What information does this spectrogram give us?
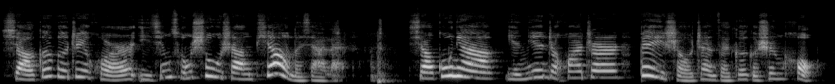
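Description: Animated high-voiced woman storyteller. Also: unhurried. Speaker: storyteller narrator. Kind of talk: animated narration for a children's radio play.

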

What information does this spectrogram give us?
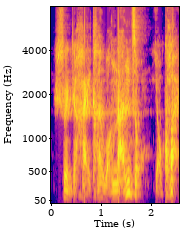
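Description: A man playing a smug, scheming murder plotter in a suspense audio drama, coaxing his lover with emphatic, deliberate instructions. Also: low-pitched, big pitch swings, a bit bright, heavily acted. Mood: insistent.

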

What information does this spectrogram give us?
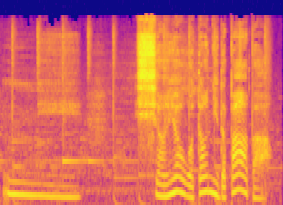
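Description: Casting: actress as tender, easily flustered young woman for radio play; unhurried, soft, hesitant delivery. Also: mid-range voice, soft background music, lightly acted. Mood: hopeful. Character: gentle, flustered young woman, doting on a child. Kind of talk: Chinese audio drama acting.

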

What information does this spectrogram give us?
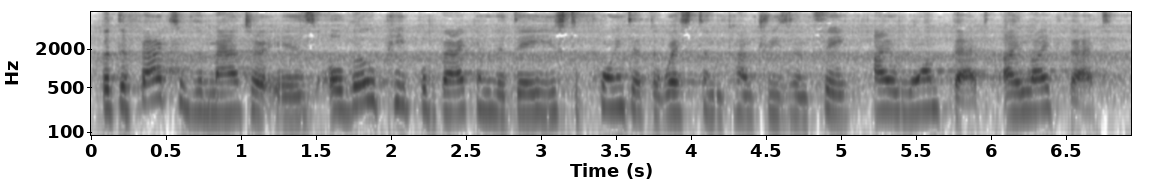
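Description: A woman in her forties, from Zambia, gives a prepared public talk in a measured, persuasive and emphatic way to a live audience. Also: medium pitch, noisy background. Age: 40s. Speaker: speaker. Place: large auditorium with live audience.

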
